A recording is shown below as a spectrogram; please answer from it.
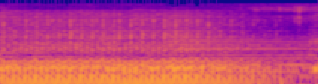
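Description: An engine idling: a steady low rumble that fades out near the end.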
